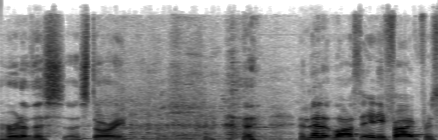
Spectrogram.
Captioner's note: audience laughing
